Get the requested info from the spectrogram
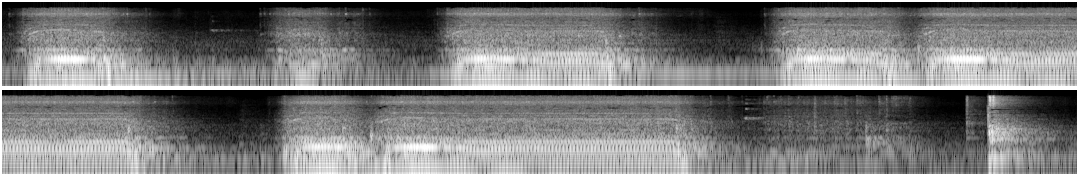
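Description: Industrial sewing machine stitching fabric in about five short runs with brief pauses between them. Each run starts with the motor's pitch climbing, then holds at a steady speed.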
